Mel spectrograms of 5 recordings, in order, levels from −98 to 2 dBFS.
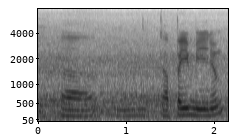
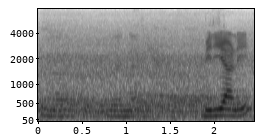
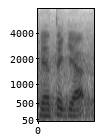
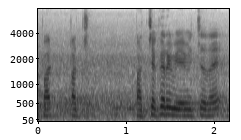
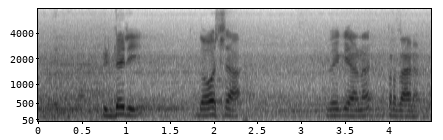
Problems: constant background noise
